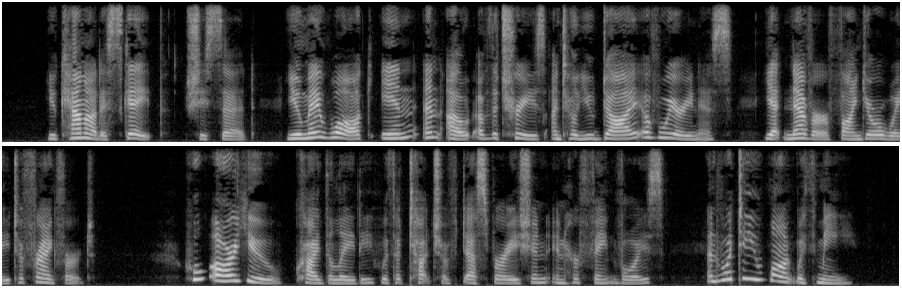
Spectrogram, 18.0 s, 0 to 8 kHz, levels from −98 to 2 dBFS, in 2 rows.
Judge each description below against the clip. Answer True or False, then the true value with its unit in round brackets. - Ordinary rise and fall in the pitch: True (4.5 semitones)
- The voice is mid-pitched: False (220 Hz)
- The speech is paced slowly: False (165 wpm)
